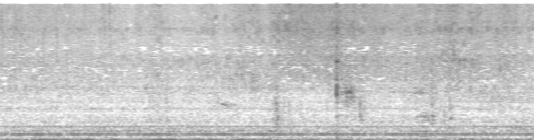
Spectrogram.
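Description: Chicken pieces sizzling in hot oil in a kadhai as they are stirred and turned with a spatula, with a few light scrapes of the spatula against the pan.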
